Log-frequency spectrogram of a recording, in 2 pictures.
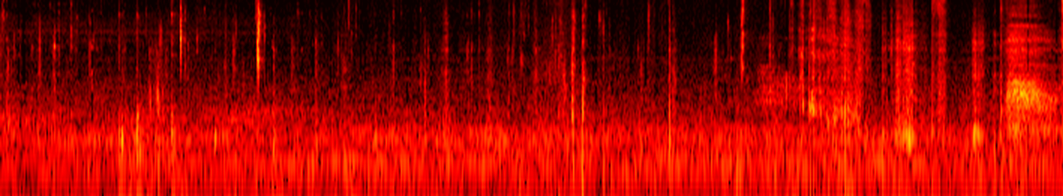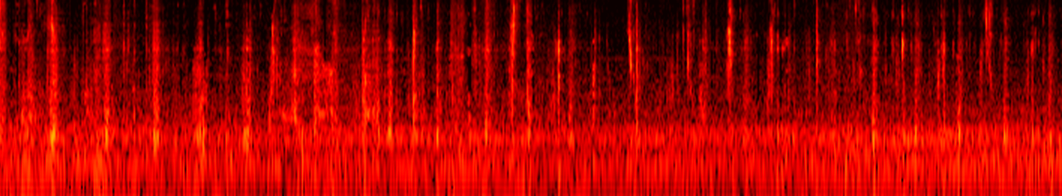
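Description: Close-miked chewing and biting of crispy Korean fried food (twigim), with many sharp crunches throughout. A short vocal sound comes about halfway through.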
